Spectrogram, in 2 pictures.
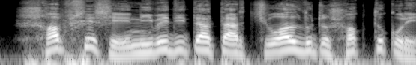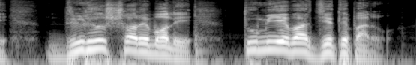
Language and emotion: Bengali, neutral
